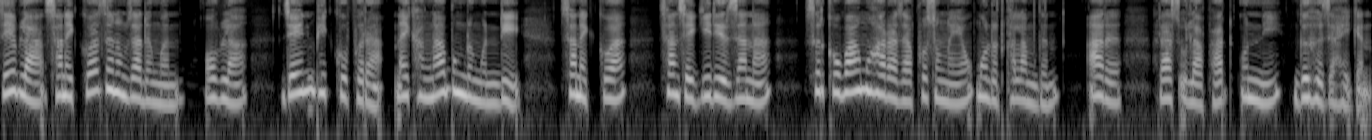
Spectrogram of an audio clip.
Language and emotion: Bodo, neutral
